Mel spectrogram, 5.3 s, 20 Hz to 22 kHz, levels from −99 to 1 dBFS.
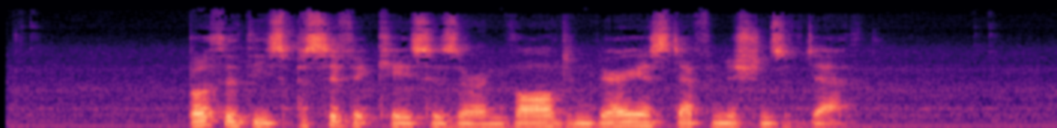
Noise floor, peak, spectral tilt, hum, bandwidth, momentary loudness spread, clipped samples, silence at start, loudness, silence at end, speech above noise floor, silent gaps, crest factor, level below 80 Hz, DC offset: -52 dBFS; -2 dBFS; -4.5 dB/octave; none; 15.5 kHz; 7 LU; under 0.1%; 0.95 s; -20 LUFS; 1.05 s; 32 dB; none; 18 dB; -52 dBFS; under 0.1%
